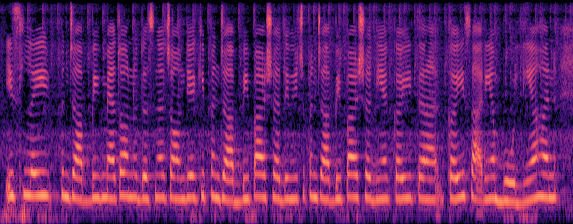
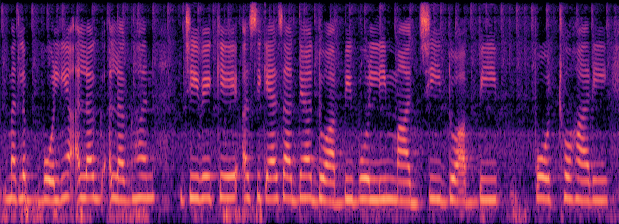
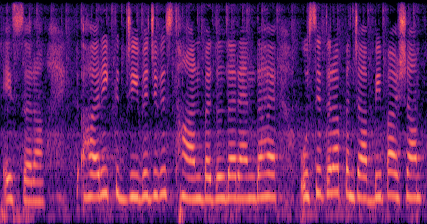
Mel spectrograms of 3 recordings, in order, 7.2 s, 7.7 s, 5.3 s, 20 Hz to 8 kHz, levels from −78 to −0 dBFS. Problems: constant background noise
